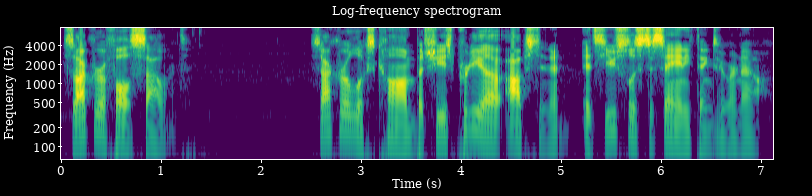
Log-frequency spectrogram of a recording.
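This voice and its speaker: Clear-voiced man narrating a visual novel. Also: mid-range voice, animated, fairly quick, fairly bright tone, dry recording. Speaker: let's play host. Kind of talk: reading visual novel narration aloud with casual asides.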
